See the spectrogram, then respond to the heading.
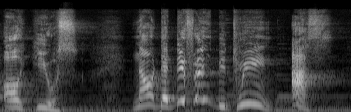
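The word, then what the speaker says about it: υἱός: The spelling is U-I-H-O, but the pronunciation is huios. Say huios. Now go to Romans chapter 8, verse 14 for me.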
